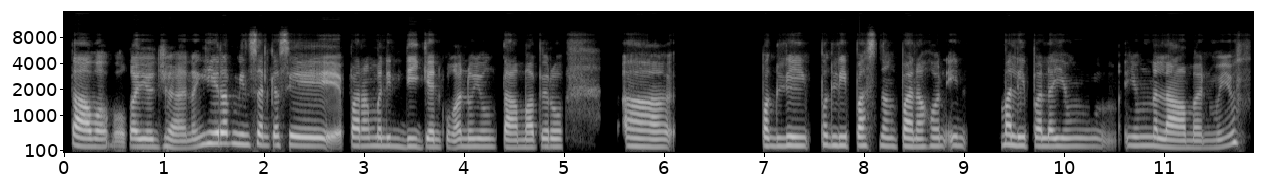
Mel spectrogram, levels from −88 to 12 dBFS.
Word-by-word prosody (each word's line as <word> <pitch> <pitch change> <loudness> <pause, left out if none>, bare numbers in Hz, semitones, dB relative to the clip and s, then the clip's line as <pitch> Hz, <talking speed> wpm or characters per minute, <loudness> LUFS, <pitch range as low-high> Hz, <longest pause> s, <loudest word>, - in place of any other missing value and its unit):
Tama 205 -3 +5
po - - -6
kayo 200 -1 +4
diyan. 185 -4 -2
Ang 220 - -3
hirap. 280 0 +6
Minsan 255 -2 0
kasi, 240 - +1 0.5
eh, - - -14
parang 220 -1 0
manindigan 210 -3 -1
kung 185 - -6
ano 205 +2 -1
yung 205 0 -3
tama, 190 0 +1
pero, 205 +1 -2 0.6
ah, 205 -3 +3 0.9
pagli 225 0 +1
paglipas 230 -1 -1
ng 220 -2 -3
panahon, 215 0 0
eh, 230 -2 -5 0.4
mali 245 -2 +2
pala 215 -1 0
yung 210 -1 -6 0.2
yung 230 0 -4
nalaman 180 -4 +1
mo 180 - -13
yung 290 +7 -4
215 Hz, 145 wpm, -21 LUFS, 200-230 Hz, 0.9 s, hirap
